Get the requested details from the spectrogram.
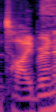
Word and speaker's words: Tyburn: Yes, the Tyburn Angling Society.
